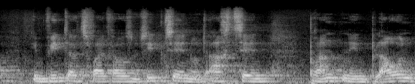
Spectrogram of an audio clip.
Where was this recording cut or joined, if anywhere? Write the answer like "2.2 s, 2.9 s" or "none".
none

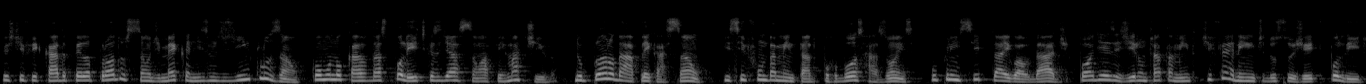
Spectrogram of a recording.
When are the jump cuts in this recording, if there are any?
3.0 s, 5.6 s, 7.1 s, 9.2 s, 10.8 s

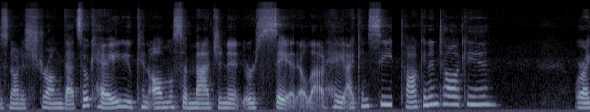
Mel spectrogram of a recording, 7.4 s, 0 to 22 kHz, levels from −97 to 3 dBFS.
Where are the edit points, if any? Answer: 3.0 s, 4.9 s

